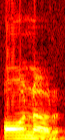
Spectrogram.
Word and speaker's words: honour: Next word is ऑनर, HONOUR, ऑनर। इसमें H silent होगा, okay. तो इसको हम हॉनर नहीं पढ़ेंगे, क्या पढ़ेंगे, ऑनर पढ़ेंगे।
